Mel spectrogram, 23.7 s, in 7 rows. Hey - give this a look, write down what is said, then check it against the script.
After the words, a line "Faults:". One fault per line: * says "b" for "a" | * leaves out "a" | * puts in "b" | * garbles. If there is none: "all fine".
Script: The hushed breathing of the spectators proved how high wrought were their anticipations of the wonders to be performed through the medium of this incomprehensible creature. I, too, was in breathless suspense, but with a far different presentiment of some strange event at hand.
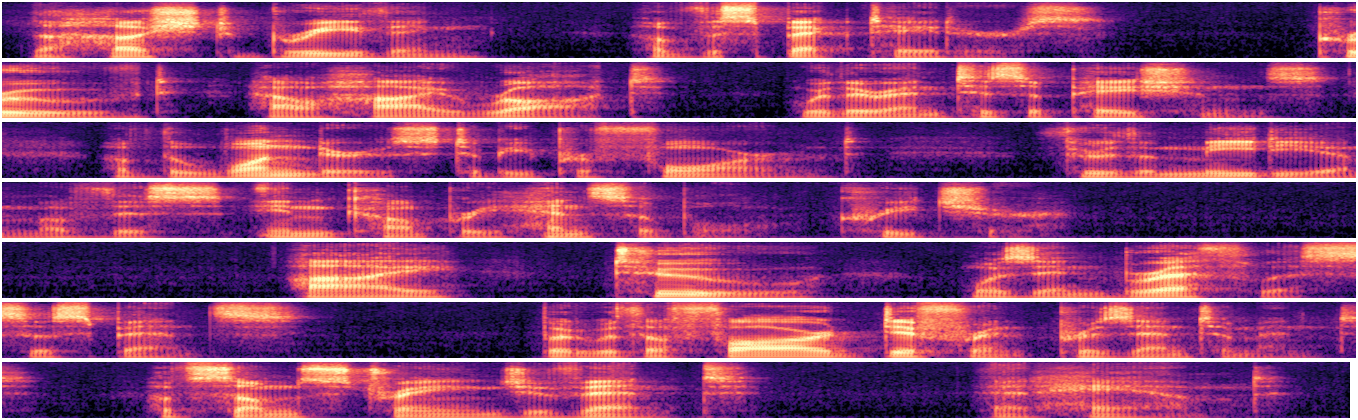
The hushed breathing of the spectators proved how high wrought were their anticipations of the wonders to be performed through the medium of this incomprehensible creature. I, too, was in breathless suspense, but with a far different presentiment of some strange event at hand.
Faults:
all fine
